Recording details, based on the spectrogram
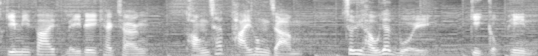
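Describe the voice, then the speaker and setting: A man's voice: medium pitch, lively intonation, unhurried. A man with a Hong Kong Cantonese accent reading scripted credits and trailers as a radio drama announcer. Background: guitar music.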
